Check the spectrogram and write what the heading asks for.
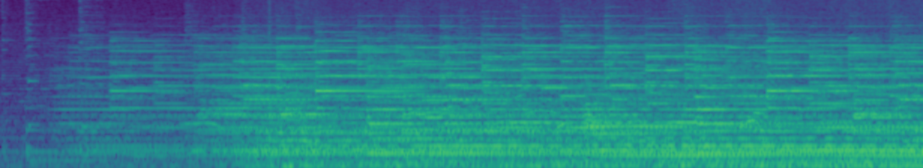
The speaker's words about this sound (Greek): Ω, χτυπούν οι καμπάνες στον Άγιο Δημήτρη. Έλα, Χτυπούν οι καμπάνες.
